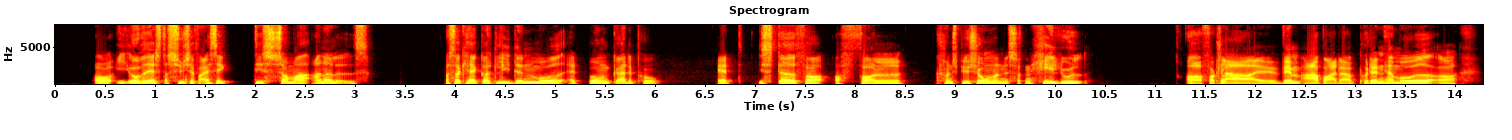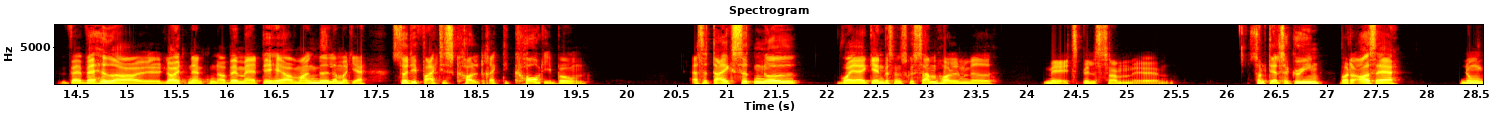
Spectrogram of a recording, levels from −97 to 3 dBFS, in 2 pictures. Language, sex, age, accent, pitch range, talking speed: Danish, male, 30-49, native, 115-150 Hz, 200 wpm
